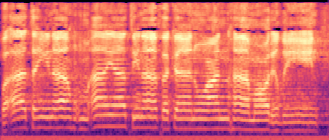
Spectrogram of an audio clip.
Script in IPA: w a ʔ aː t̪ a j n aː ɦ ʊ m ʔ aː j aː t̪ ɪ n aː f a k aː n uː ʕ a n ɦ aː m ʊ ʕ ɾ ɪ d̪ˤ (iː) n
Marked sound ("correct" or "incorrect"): correct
